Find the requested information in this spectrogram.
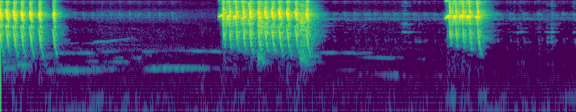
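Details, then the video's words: Murai air singing the 'tembakan air mancur' (fountain shot) style, a recording used to train white-rumped shamas: three short, harsh, buzzy rattling bursts of rapid pulses, the middle one longest, with clean silence between. "TEMBAKAN BURUNG AIR MANCUR / MURAI AIR"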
